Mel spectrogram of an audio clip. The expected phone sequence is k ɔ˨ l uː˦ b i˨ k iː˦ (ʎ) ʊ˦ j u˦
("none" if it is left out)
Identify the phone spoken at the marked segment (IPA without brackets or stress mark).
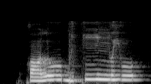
ɲ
